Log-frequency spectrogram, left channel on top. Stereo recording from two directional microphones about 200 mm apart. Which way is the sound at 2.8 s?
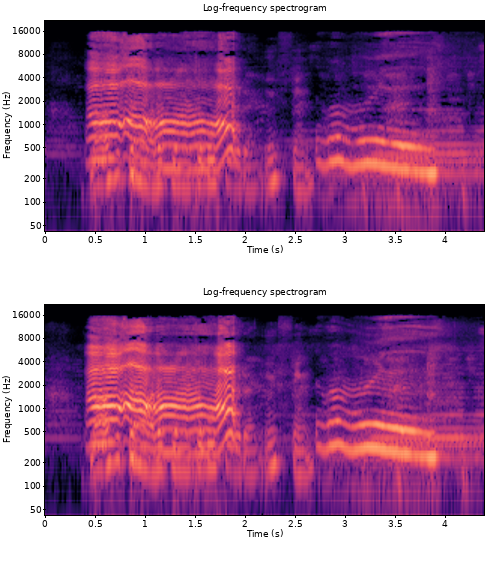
Centre (ahead or behind).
